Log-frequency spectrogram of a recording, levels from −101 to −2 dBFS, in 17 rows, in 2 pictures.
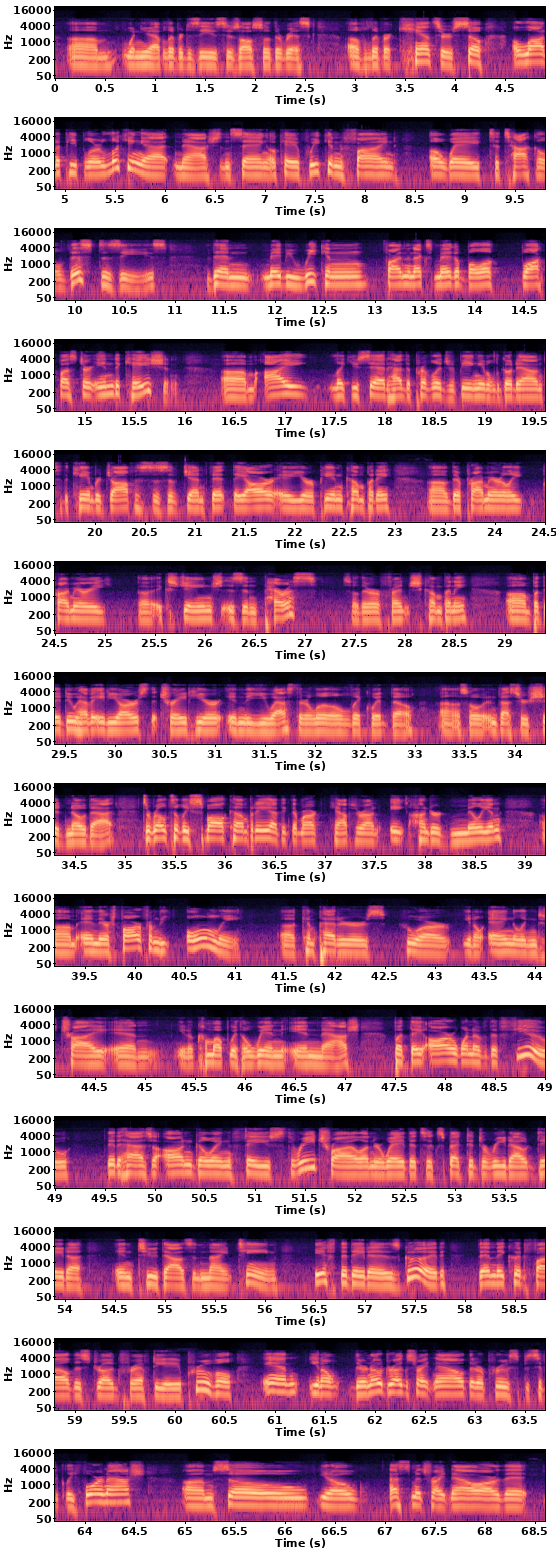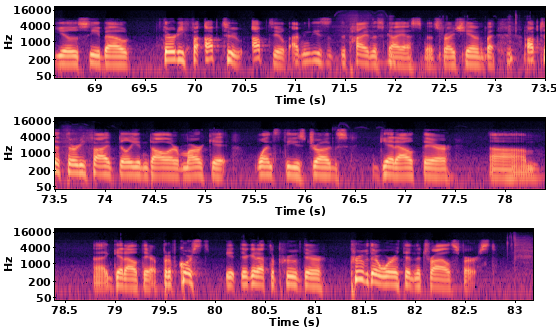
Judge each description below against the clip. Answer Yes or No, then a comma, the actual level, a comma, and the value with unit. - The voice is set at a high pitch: No, medium, 145 Hz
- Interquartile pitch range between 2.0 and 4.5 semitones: Yes, average, 3.2 semitones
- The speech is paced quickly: No, average, 190 wpm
